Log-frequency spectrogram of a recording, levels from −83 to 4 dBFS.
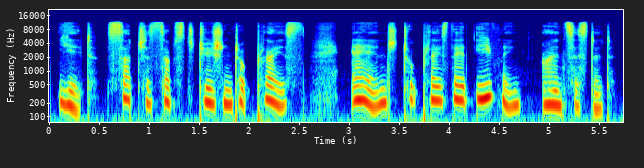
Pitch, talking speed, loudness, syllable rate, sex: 205 Hz, 135 wpm, -17 LUFS, 4.8 syllables/s, female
